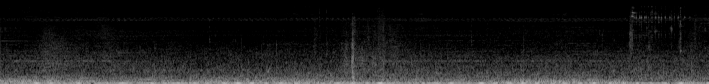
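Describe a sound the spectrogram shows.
Footsteps thud steadily as someone walks.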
